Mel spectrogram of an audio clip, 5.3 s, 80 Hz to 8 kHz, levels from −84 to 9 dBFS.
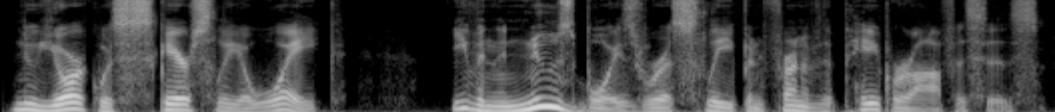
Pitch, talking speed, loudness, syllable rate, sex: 120 Hz, 180 wpm, -17 LUFS, 5.9 syllables/s, male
